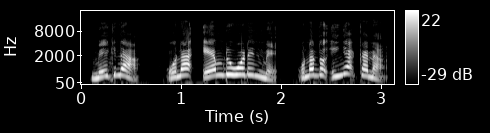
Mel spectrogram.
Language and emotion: Santali, angry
